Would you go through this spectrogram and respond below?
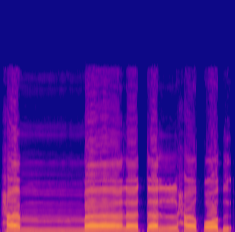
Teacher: Mim bertasydid hukum tajwidnya yaitu gunnah. Gunnah yaitu dia membacanya ditahan nya. Jadi begini, hamma tidak langsung hammalata tapi ditahan dulu nya 2 harakat.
